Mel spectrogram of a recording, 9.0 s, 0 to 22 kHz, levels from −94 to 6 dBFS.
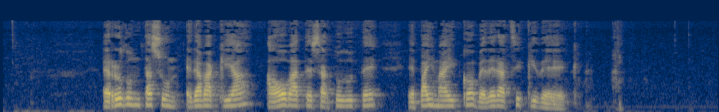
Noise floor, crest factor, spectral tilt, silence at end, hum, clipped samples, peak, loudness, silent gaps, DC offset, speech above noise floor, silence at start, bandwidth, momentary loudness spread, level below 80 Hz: -69 dBFS; 20 dB; -4.5 dB/octave; 1.25 s; none; under 0.1%; -6 dBFS; -24 LUFS; none; under 0.1%; 46 dB; 1.3 s; 11.5 kHz; 11 LU; -64 dBFS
